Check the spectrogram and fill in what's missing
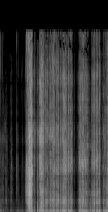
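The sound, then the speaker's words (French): Acid-free paper from the Garox company being torn, a loud, grainy, crackling rip that runs for about a second, breaks off briefly, then continues in a second grainy tearing stretch, with no voices. “C'est le côté non acide. Sinon, là... Sinon, la déchirure...”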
